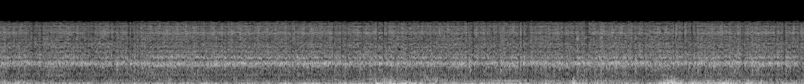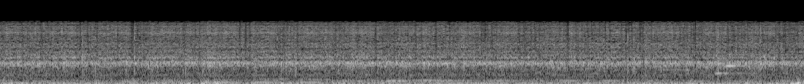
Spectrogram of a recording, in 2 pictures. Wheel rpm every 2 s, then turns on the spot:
110, 120, 120, 120, 120, 120, 120, 120.
none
